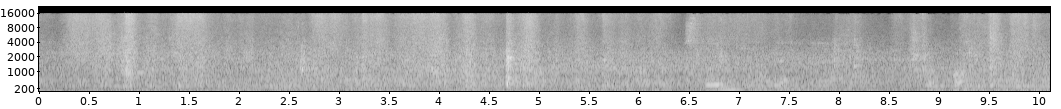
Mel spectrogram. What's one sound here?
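A backpack's fabric rustles as it is packed.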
